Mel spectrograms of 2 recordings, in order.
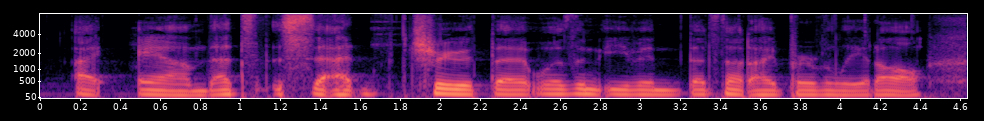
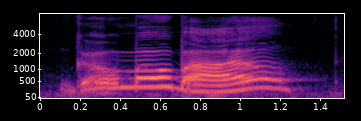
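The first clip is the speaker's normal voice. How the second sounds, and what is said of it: Impression of a movie villain's voice. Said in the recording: “my Bane impression”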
